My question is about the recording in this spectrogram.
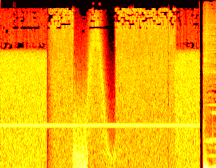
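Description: TV static hiss with a steady high test-tone beep over it, the sound of a colour-bars glitch effect. A swooping tone falls and rises again about a second and a half in, and the static and beep cut off suddenly at the end.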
